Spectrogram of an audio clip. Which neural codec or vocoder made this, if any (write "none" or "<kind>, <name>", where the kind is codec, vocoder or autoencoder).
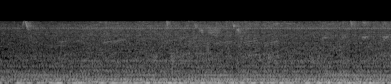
none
